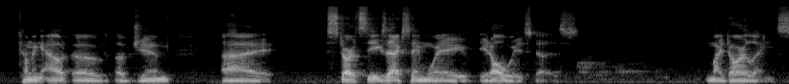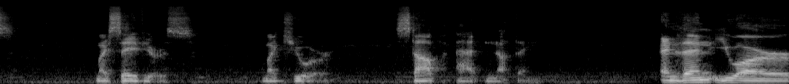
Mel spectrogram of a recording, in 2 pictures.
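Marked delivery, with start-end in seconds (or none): 7.1-13.3 strange, otherworldly, vaguely feminine alien voice. Storyteller voicing a recurring message, vaguely feminine alien voice. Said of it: "this vaguely feminine but absolutely alien voice".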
